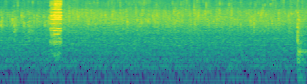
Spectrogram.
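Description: Garlic fries in butter for zuppa soup, giving a steady close sizzle throughout, broken by two brief sharp scraping stirs.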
